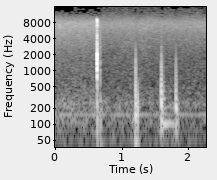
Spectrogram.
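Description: Four short, sharp taps or knocks, the first the loudest, over a steady low hum.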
